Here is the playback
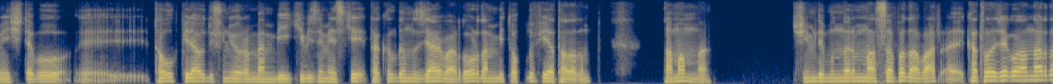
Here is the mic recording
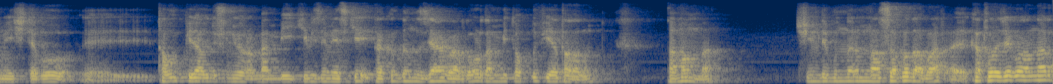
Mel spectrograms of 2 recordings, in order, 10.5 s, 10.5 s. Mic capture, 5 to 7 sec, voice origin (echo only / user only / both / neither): echo only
